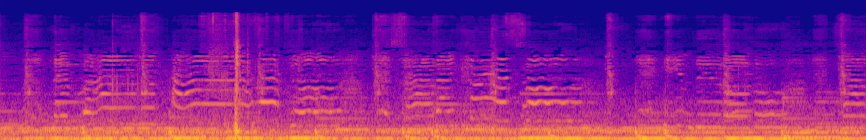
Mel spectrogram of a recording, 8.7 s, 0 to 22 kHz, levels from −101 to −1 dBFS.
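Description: Low-bitrate audio saved at a high bitrate, throughout: nothing is heard above 14.9 kHz, likely because a very low-bitrate encoding was re-saved as a large MP3.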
